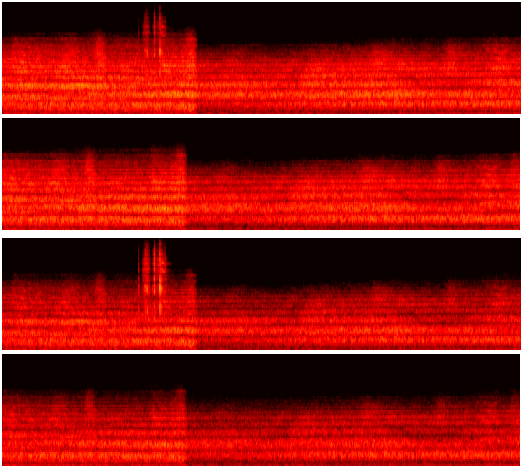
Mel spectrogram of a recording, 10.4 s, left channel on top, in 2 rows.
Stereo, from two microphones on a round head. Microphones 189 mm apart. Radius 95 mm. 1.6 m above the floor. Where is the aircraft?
60° left (ahead or behind); by 10.4 s 50° left (ahead or behind).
